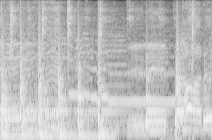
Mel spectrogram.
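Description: Live Sindhi folk music: a hand drum beats a quick rhythm, about four strokes a second, under held harmonium tones and a wavering melody.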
